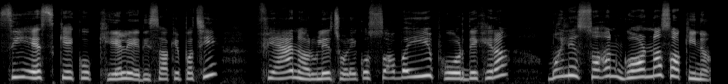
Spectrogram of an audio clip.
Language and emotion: Nepali, disgusted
